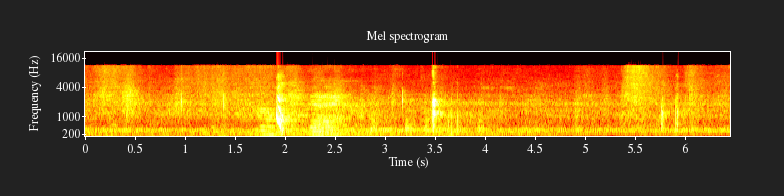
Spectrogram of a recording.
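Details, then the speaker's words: Baby only a few days old with hiccups: soft, sharp, abrupt hiccup sounds at irregular intervals, some clear and others faint, in a quiet room. "Hiccups. Aw. You sure to get hiccups a lot, buddy."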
